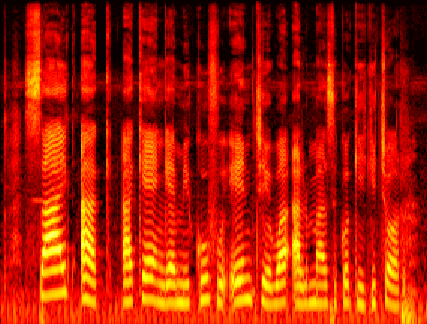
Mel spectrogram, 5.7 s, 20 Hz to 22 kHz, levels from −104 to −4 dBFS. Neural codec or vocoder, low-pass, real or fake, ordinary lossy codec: none; none; real; none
